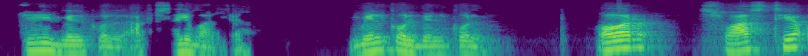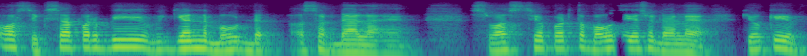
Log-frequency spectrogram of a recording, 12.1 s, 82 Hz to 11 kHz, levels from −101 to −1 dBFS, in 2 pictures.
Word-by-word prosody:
जी, 130 +1 -1
बिल्कुल, 110 -4 -4
आपने - - -9
सही 120 +1 -2
बात 100 - -6
कहा, - - -12 0.9
बिल्कुल, 130 -1 +1
बिल्कुल। 100 0 -6 1.0
और 165 +3 +10 0.5
स्वास्थ्य 140 +8 +1
और 180 -1 +2
शिक्षा 125 +6 +1
पर 170 0 +3
भी 175 +1 +2 0.3
विज्ञान 155 +3 +3
ने 155 - +2
बहुत 140 +3 0
ड़ 130 - -1 0.2
असर 135 0 -4
डाला 115 -2 +3
है। 105 0 -8 0.5
स्वास्थ्य 135 +4 -1
पर 155 0 +1
तो 170 - 0
बहुत 155 +3 +1
ही - - +3
असर 150 +1 -1
डाला 120 -1 +1
है 105 -4 -3
क्योंकि 145 +2 0
135 Hz, 150 wpm, -22 LUFS, 115-155 Hz, 1.0 s, और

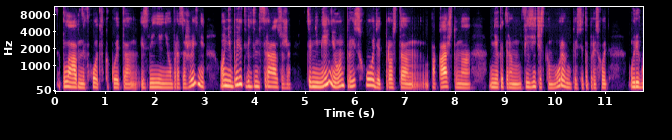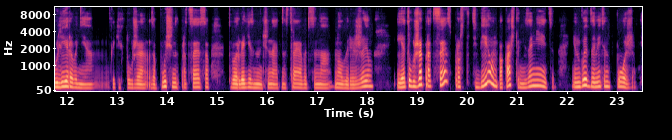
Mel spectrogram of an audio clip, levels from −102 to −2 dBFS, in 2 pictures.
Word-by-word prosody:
плавный 170 -5 +3
вход 160 +1 -2
в - - -16
какое-то 75 - -4
изменение 155 0 -1
образа 150 0 -6
жизни, 225 - +2 0.3
он 225 - +4
не 210 - +5
будет 250 +3 +4
виден 195 0 0
сразу 180 -4 0
же. 145 0 -9 0.3
Тем 185 -1 +1
не 180 - +4
менее 225 - +5
он 220 +6 +3
происходит, 215 - +1
просто, 160 0 -2
м, 145 -2 -3
пока 165 +5 +5
что 165 -3 -8
на 145 -2 -2 0.4
некотором 155 -3 -1
физическом 165 -5 -3
уровне, 195 -6 +1
то - - -9
есть 140 - -10
это 140 - -8
происходит 145 0 -5 0.4
урегулирование, 170 -5 +2
м, - - -26
каких-то 150 0 -11
уже 140 -1 -3
запущенных 170 +5 -2
процессов, 165 +2 -4 0.4
твой 150 -1 0
организм 150 +1 +1
начинает 140 0 -4
настраиваться 145 0 -6
на 140 0 -4
новый 140 -5 -3
режим. 170 +11 -1 0.5
И - - +1
это 175 +6 +5
уже 215 +5 +6
процесс, 255 - +1
просто 185 -2 -5
тебе 200 - +2
он 265 - +4
пока 165 +7 +3
что 215 -7 -6
незаметен, 195 +4 -1 0.3
и - - -3
он 180 +1 +2
будет 240 -1 +7
заметен 190 +2 0
позже. 175 -1 -1
165 Hz, 150 wpm, -22 LUFS, 150-190 Hz, 0.5 s, будет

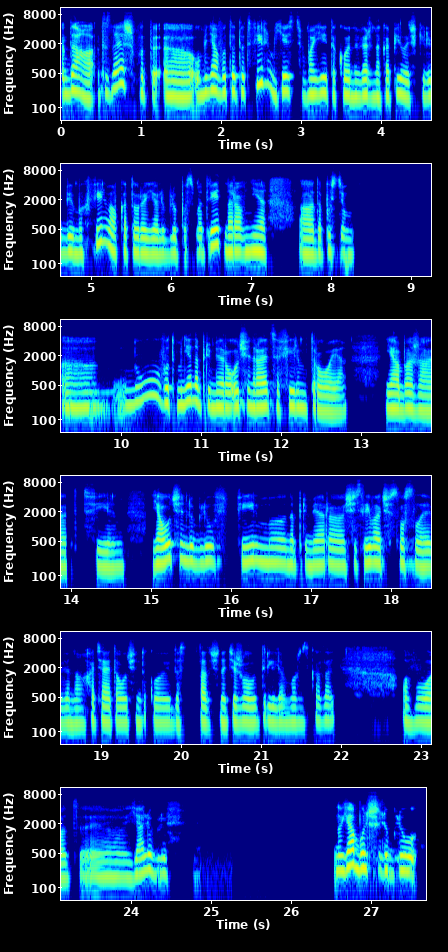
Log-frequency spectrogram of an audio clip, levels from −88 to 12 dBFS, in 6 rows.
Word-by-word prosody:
Да. 195 -5 +3
Ты 210 - -6
знаешь 275 +8 +3
вот, 200 - -5
э, 170 -1 +2
у 185 - -1
меня 220 +4 +3
вот 210 +2 -1
этот 215 -1 +2
фильм 300 -3 +1
есть 220 +3 0
в 175 - -12
моей 195 +2 +3
такой 185 0 -1
наверно 170 0 0
копилочке 180 -1 -1
любимых 170 -1 -1
фильмов, 255 -8 +1
которые 170 -2 +1
я 160 -1 +2
люблю 160 +1 -4
посмотреть 175 +10 +1
наравне, 180 -1 +2 0.4
а, 160 -1 +2
допустим 165 -1 -5 1.0
А, 180 +1 -2 0.2
ну 240 - -3
вот 225 -3 +1
мне, 220 +5 +4
например, 195 -6 +1
очень 190 +3 +2
нравится 180 +1 +3
фильм 180 0 0
"Троя". 150 -3 0 0.5
Я 170 0 +3
обожаю 160 -2 0
этот 150 - -16
фильм. 150 -1 -4 0.3
Я 180 +1 +4
очень 220 +1 +3
люблю 195 0 0
ф 190 - -15 0.2
фильм, 195 -1 -1
э, 185 -1 -1
например, 170 0 -3
э, 165 -1 0
"Счастливое 185 +3 +1
число 185 +1 -3
Слевина", 155 -3 -3
хотя 165 +1 -2
это 155 0 -3
очень 155 0 -4
такой 155 0 -5
достаточно 155 0 -4
тяжелый 155 0 -1
триллер, 160 -2 -5
можно 155 0 -8
сказать. 165 +2 -9 0.8
Вот. 155 -1 -2
Э, 170 0 -4
я 185 +5 -1
люблю 195 -4 +1
фи - - -19 1.9
Ну 225 - +3
я - - +12
больше 245 -2 +5
люблю 220 -1 +4
175 Hz, 145 wpm, -35 LUFS, 160-195 Hz, 1.9 s, я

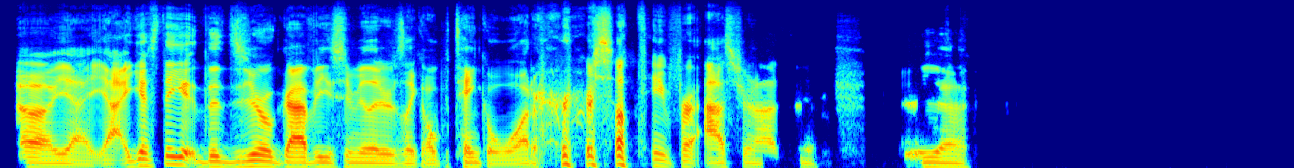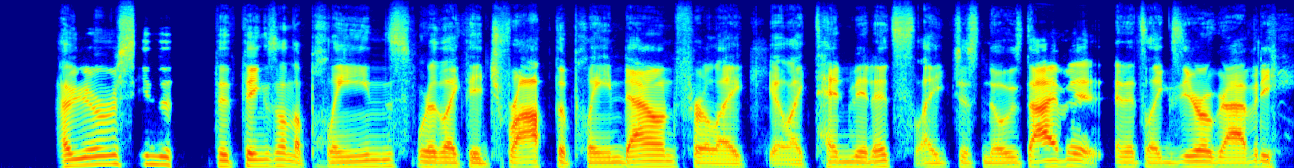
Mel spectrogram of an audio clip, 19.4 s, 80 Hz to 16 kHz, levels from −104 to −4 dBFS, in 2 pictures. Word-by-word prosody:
Oh, 105 -2 +4
yeah, 95 -4 -2
yeah. 90 +3 0
I 105 - +4
guess 135 +1 +1
they 170 0 +2
the 110 0 -2
zero 120 +2 +2
gravity 105 +1 +5
simulator 100 -2 -2
is 95 0 -7
like 95 -1 -3
a - - -8
w 90 - -5
tank 105 -1 0
of - - -5
water 90 +3 -3 0.3
or - - +4
something - - +1
for - - -1
astronauts. 95 -2 0 0.3
Yeah, 95 - -13
eh, - - -17 0.9
yeah. 100 -2 -4 2.9
Have 120 +3 +3
you 155 +2 +1
ever 175 +1 0
seen 175 +1 -6
the 165 -2 -1 0.3
the 125 -2 0
things 135 +4 +1
on 135 - -1
the - - -1
planes 120 +3 -5
where, 110 -1 0
like, 105 -2 0
they 100 -2 -1
drop 90 - +4
the - - -1
plane 105 +1 -4
down 120 +2 +5
for, 105 -2 -2
like, 95 -2 -2 0.2
y 95 - -1
like, 90 -2 -4
10 110 0 -1
minutes, 110 +3 -3
like, 95 0 -6
just 105 -2 -10
nose 105 +1 -4
dive 125 +4 +7
it, 135 -1 -1
and 110 - -2
it's, 110 -1 -6
like, 100 0 -4
zero 115 +1 +3
gravity, 105 +3 +2
105 Hz, 175 wpm, -25 LUFS, 100-120 Hz, 2.9 s, dive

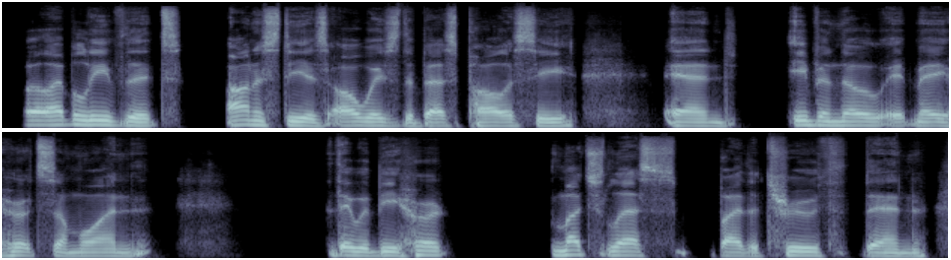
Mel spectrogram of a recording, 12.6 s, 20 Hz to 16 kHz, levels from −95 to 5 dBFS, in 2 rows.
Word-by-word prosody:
Well, 125 0 +4
I 125 +1 +4
believe 130 -3 +2
that 105 -3 +1 0.3
honesty 120 -3 +2
is 95 -3 +1
always 105 -2 +1
the 95 - -2
best 95 +2 0
policy, 100 +1 +1 0.6
and 100 -2 0 0.4
even 120 -3 +1
though 110 -1 +1
it 105 - -1
may 105 -1 0
hurt 110 +1 -1
someone 100 -1 -1 1.2
they - - +2
would 105 -2 +1
be 110 0 +2
hurt 120 +1 0 0.7
much 125 +1 0
less 115 - +1 0.3
by 100 - +2
the - - -3
truth 110 -3 0
than 95 0 -1
105 Hz, 130 wpm, -24 LUFS, 100-115 Hz, 1.2 s, Well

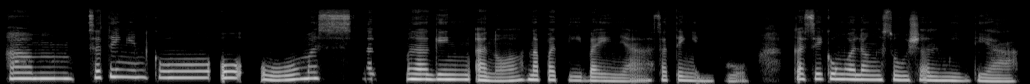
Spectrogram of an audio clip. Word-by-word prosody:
Um, 275 0 +3 0.2
sa 315 -2 0
tingin 340 -1 -1
ko, 310 - -3 0.5
oo, 220 -8 +1
mas 275 +2 -2
nag 250 -1 -10 0.2
maging 230 -2 +4
ano, 175 -1 +1
napatibay 185 -5 -1
niya, 160 +5 -5
sa 200 - -3
tingin 175 -5 -3
ko. 145 +1 -11 0.4
Kasi 245 +1 -1
kung 245 -1 +3
walang 220 -2 +3
social 205 -1 -1
media, 165 -5 -2
215 Hz, 110 wpm, -22 LUFS, 180-250 Hz, 0.5 s, maging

